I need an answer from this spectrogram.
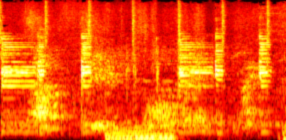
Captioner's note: crowd shouts loudly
